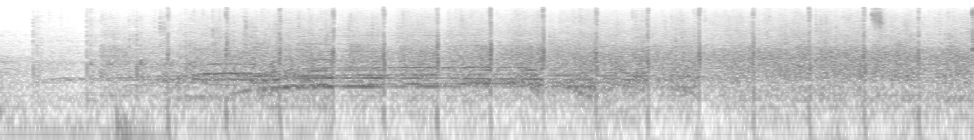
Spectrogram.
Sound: attendees applauding

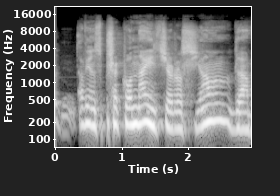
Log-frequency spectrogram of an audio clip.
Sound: foreign language

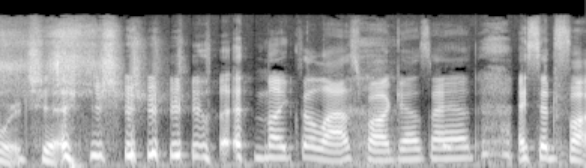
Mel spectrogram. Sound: both laughing

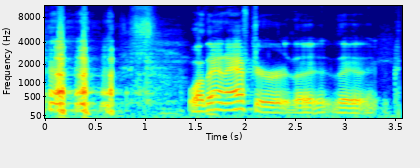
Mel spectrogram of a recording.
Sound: laugh

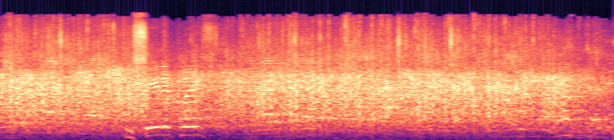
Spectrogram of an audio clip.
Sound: applause

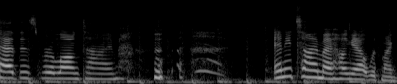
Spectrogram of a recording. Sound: laughs

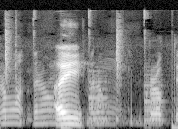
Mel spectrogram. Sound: stuttering

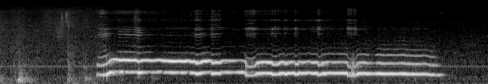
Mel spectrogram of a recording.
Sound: very ghoulish potato wailing

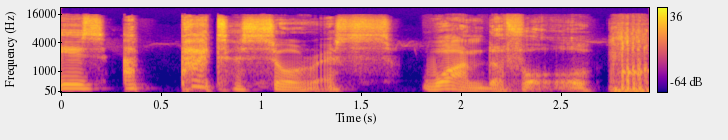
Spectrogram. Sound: snorts

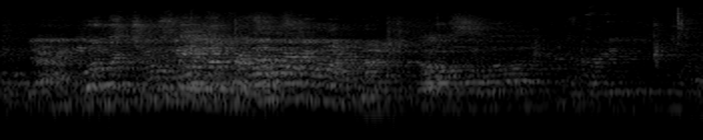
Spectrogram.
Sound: people chattering

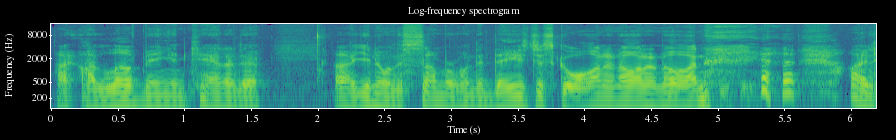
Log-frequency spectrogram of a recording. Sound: he laughs

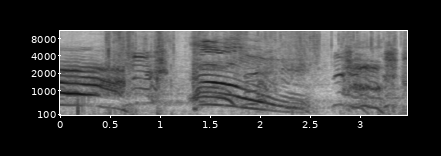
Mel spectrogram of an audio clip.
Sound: Joel screams in pain; whimpering; Joel grunts and gasps

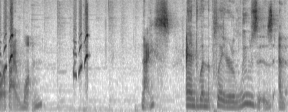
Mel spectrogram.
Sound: bird chirping

